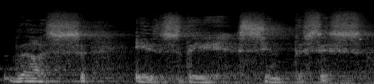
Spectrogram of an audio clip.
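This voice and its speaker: A man's voice: deep voice, lively intonation, bright, forceful tone, full character voice. A man playing a smug, theatrical game villain who talks down to others in a mocking, grandiose manner. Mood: triumphant lecturing. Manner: drawn-out, mocking, grandiose delivery. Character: smug, theatrical male villain, coolly condescending schemer. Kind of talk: dramatic video game voice acting. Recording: cavernous reverb over a music bed.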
